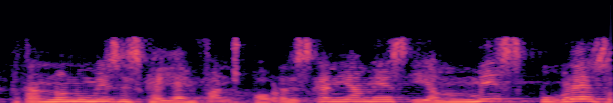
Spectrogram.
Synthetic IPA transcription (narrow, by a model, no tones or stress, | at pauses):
pəɾt̪anːnonumezeskəʎaiɱfanspɔβɾəeskəniameziəmːespuβɾɛz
